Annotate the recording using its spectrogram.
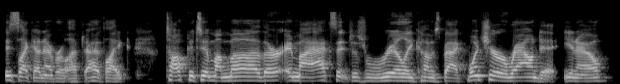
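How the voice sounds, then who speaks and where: A Southern woman from Mississippi hosts a casual podcast chat in a bright, forceful voice. Her tone sits a little low for a woman. She is chatty and affirming and laughs easily with her guest. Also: a little fast. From Mississippi, USA. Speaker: podcast host.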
